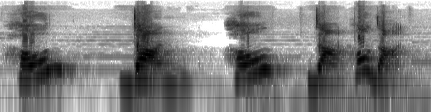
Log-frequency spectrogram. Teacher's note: هناخد الدي اللي هي في آخر hold ونحطها مع on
